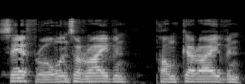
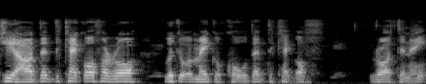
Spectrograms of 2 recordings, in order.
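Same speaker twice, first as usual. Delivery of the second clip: usual speaking voice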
